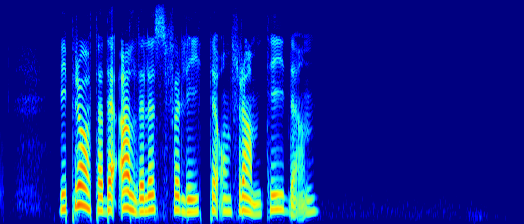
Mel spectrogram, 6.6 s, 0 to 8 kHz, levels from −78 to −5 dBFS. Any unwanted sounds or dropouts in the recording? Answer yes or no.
no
